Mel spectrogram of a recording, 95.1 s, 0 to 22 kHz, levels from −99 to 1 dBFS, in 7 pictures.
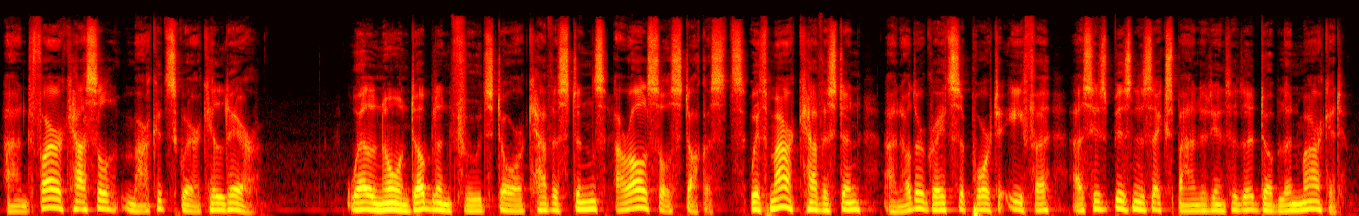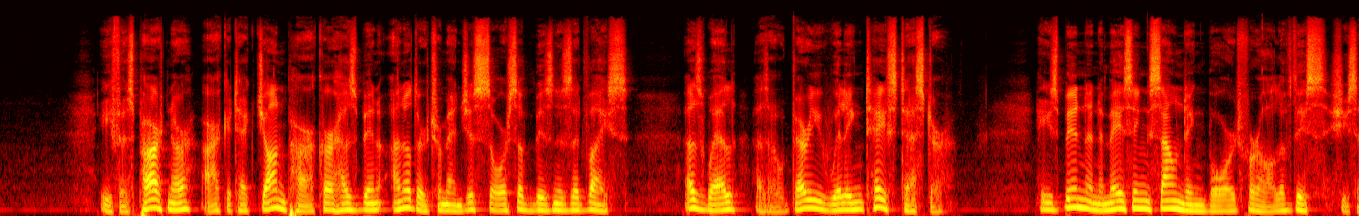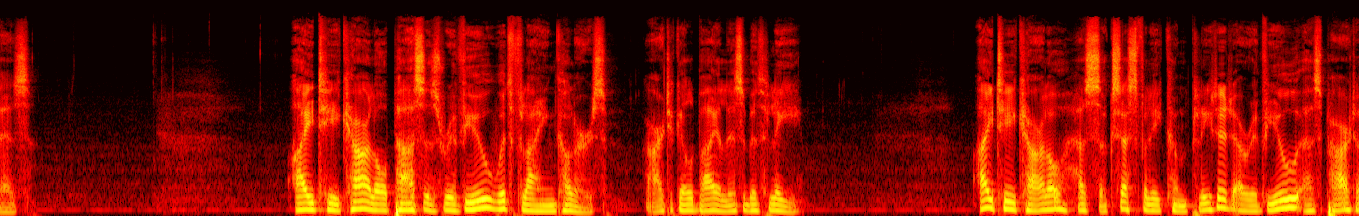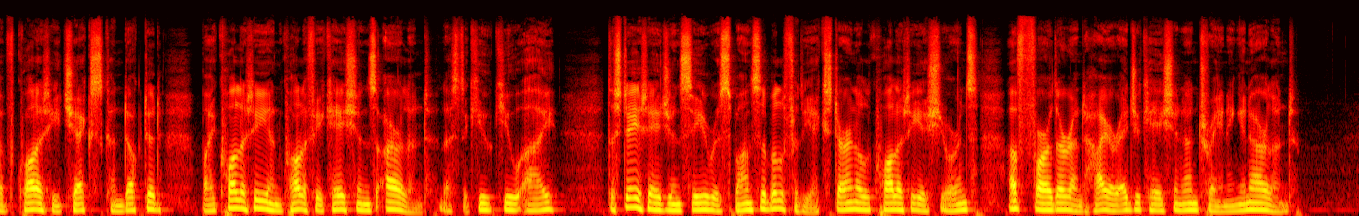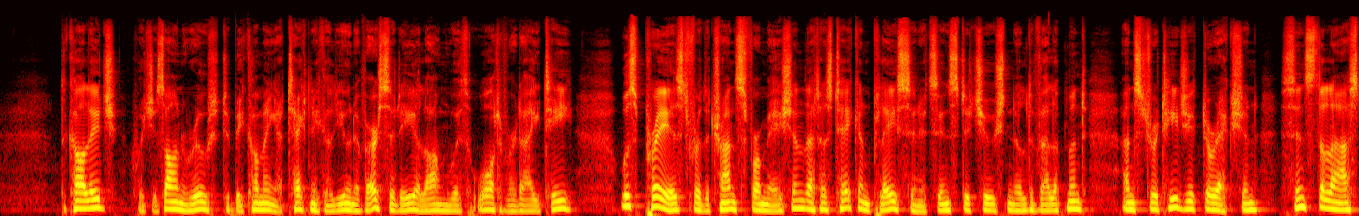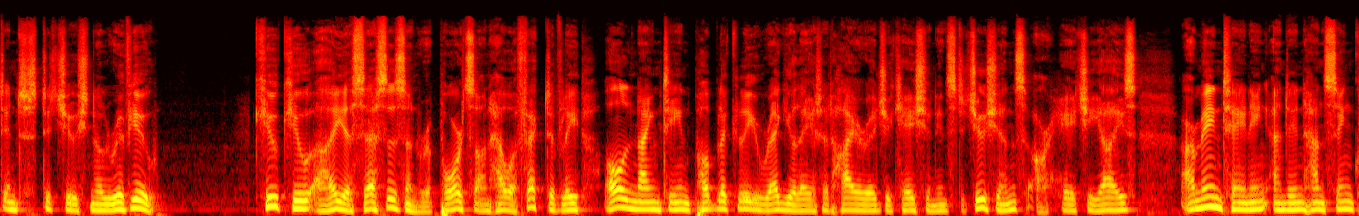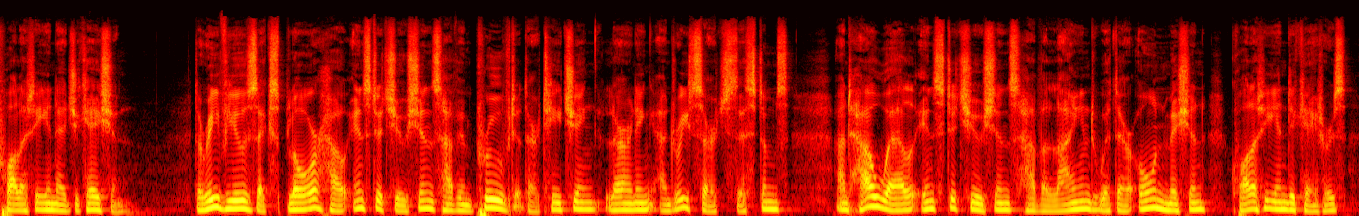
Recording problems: none

